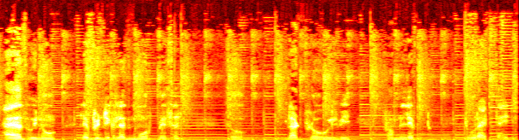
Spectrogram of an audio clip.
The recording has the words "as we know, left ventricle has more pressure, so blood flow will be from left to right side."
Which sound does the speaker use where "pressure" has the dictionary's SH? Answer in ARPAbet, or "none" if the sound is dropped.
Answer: S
